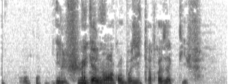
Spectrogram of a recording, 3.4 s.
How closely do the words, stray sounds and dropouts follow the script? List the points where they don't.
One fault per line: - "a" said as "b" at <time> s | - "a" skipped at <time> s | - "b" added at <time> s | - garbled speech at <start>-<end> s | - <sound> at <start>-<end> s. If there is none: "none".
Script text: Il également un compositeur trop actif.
- "fut" added at 1.0 s
- "trop" said as "très" at 2.3 s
